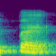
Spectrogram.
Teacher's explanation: P com lábio inferior e lábio superior, fechamento total da passagem da corrente de ar e liberação abrupta desse ar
